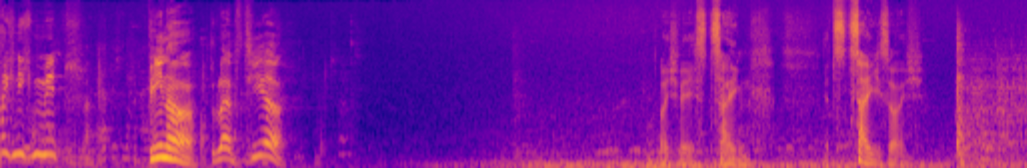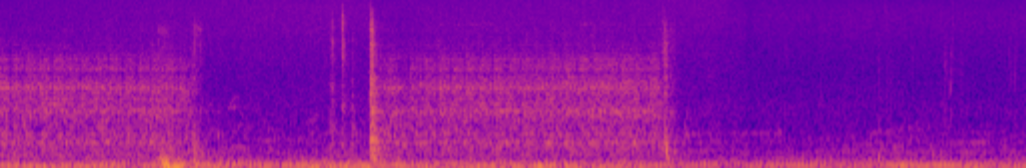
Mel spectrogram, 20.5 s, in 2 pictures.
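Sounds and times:
speech: 0:00.0 - 0:02.9, 0:06.6 - 0:10.1
car engine starting and settling into a steady low rumble: 0:09.5 - 0:12.7, 0:13.5 - 0:17.5.

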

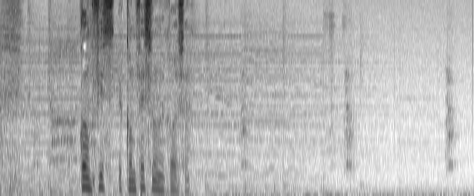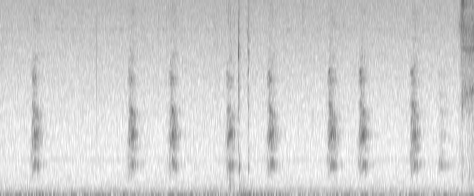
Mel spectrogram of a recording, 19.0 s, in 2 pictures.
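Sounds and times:
speech: 0:01.6 - 0:03.9
dogs barking in the background: 0:04.8 - 0:05.1, 0:06.8 - 0:07.2, 0:08.9 - 0:09.2, 0:10.1 - 0:10.4, 0:12.0 - 0:13.2, 0:14.0 - 0:15.2, 0:16.0 - 0:17.0, 0:17.7 - 0:18.6.

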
